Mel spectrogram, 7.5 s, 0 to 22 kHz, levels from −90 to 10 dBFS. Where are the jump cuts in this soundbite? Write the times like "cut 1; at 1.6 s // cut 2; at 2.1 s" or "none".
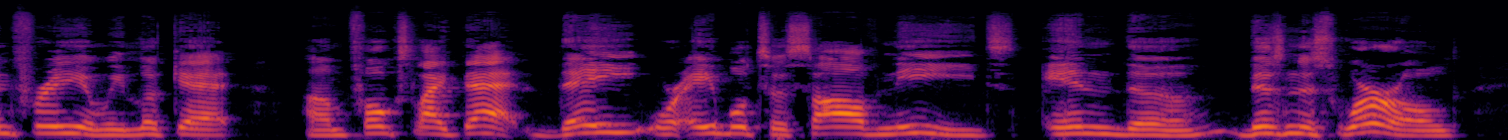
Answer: cut 1; at 5.2 s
